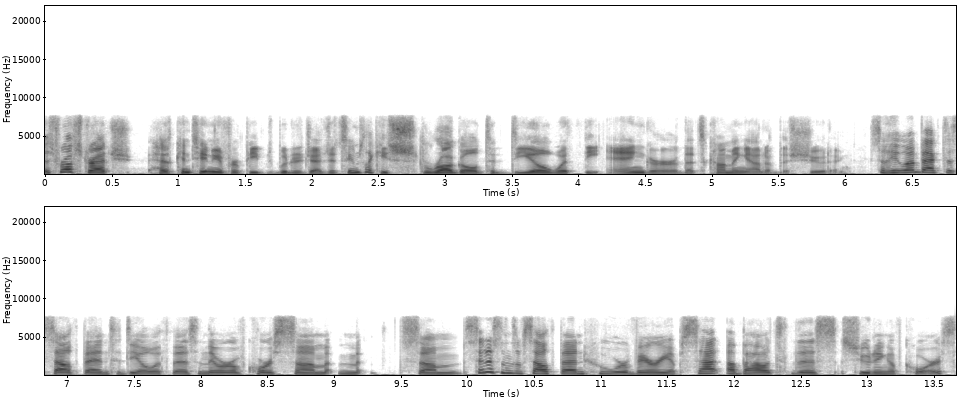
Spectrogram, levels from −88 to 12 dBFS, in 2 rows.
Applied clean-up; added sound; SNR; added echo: none; none; none; none.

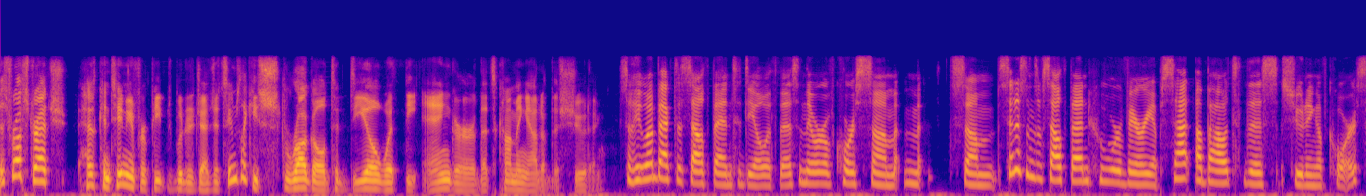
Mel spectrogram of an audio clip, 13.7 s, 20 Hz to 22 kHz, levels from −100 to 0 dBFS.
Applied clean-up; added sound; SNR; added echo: neural mask model Resemble Enhance denoiser.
